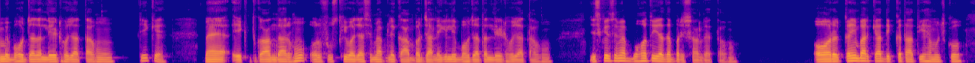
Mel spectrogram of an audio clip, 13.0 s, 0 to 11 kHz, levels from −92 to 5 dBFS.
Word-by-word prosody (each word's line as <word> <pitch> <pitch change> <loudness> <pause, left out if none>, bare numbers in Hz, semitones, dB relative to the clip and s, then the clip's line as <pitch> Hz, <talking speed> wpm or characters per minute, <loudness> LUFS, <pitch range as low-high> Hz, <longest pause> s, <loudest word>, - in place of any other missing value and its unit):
में 115 -2 +4
बहुत 110 0 +1
ज़्यादा 105 0 +2
लेट 105 +1 +2
हो 105 -3 0
जाता 100 0 -1
हूँ। 100 0 -2 0.4
ठीक 140 +1 -5
है। 90 - -2 0.5
मैं 105 0 +5 0.3
एक 95 - -3
दुकानदार 105 +1 +1
हूँ 140 +2 +1
और 100 -2 -2
उसकी 100 +3 -4
वजह 105 0 +3
से 105 +1 -6
मैं 105 - +1
अपने 105 +1 -3
काम 95 -2 -4
पर 110 -1 0
जाने 100 0 -1
के 110 - -1
लिए 110 0 +2
बहुत 105 0 -2
ज़्यादा 100 -1 -1
लेट 100 -1 -2
हो 95 - -3
जाता 95 0 -4
हूँ। 95 0 -10 0.5
जिसकी 115 +5 0
वजह 130 - +3
से 135 - +1
मैं 130 -3 +1
बहुत 125 +3 0
ही - - +5
ज़्यादा 115 -2 +3
परेशान 90 -5 -5
रहता 85 -2 -10
हूँ। 90 +3 -12 1.1
और 115 +1 +7
कई 130 +2 +6
बार 130 -1 +5
क्या 125 0 +2
दिक्कत 120 -1 -2
आती 110 +1 -1
है 115 0 -1
मुझको 115 +1 -3
105 Hz, 220 wpm, -24 LUFS, 100-115 Hz, 1.1 s, और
